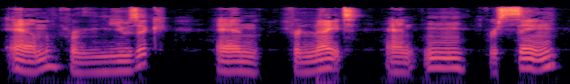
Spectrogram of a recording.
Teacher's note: we do make an obstruction and it goes through the nasal cavity instead so it comes out of our nose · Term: nasal sounds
